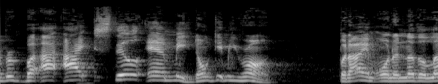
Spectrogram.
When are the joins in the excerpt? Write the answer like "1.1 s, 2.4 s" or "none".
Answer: 0.9 s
